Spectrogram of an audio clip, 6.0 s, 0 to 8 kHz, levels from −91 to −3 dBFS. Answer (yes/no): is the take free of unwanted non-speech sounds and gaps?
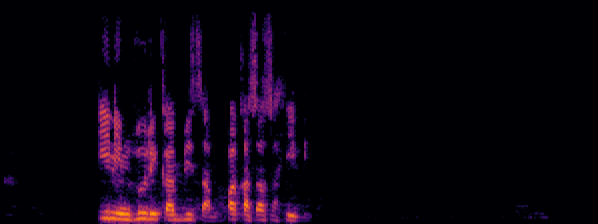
yes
